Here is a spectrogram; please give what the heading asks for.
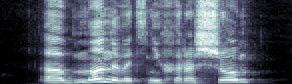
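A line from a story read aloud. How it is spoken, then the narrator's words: Calm reply. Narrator (Russian): спокойно отозвался он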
